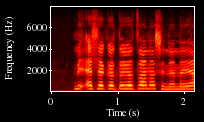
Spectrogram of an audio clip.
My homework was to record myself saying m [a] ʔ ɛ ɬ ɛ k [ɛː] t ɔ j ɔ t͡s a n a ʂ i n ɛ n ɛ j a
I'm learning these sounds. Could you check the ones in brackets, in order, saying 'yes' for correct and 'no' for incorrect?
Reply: no, no

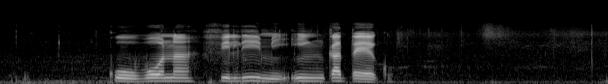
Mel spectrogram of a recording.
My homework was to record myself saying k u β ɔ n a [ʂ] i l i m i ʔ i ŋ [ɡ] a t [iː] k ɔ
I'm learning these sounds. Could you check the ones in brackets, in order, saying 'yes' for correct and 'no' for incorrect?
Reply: no, no, no

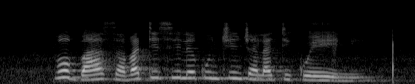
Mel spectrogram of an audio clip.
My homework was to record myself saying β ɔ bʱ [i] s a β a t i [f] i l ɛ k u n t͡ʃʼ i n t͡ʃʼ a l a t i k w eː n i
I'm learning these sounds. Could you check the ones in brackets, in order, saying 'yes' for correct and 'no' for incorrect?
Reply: no, no

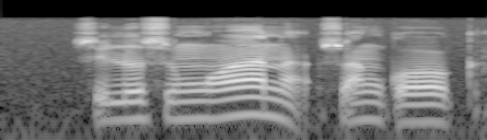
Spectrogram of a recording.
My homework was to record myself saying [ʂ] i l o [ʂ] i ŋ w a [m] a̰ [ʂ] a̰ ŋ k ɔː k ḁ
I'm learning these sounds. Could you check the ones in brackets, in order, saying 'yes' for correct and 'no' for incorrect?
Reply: yes, yes, no, yes

